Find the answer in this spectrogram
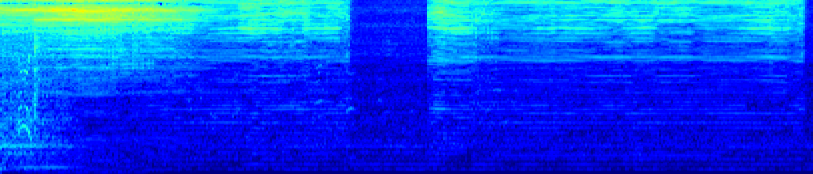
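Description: Motor-driven polishing wheel running with a steel Bowie blade held against it: a steady electric hum. A louder, fading sound fills the first two seconds, and there is a short dip about three and a half seconds in.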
